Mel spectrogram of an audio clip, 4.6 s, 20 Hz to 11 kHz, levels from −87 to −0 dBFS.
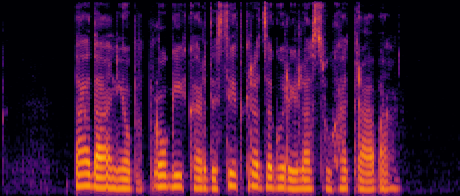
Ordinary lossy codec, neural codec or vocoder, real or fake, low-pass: none; vocoder, 22.05 kHz, 80 mel bands, HiFi-GAN; fake; none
